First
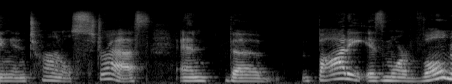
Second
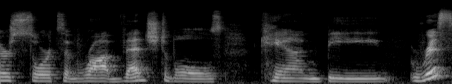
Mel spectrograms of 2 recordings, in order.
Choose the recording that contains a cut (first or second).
first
